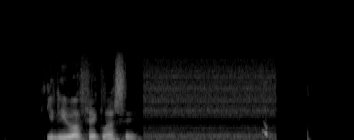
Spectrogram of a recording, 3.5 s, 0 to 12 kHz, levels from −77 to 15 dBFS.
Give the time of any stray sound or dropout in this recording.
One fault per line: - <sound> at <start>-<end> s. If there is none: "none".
- laugh at 2.6-2.7 s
